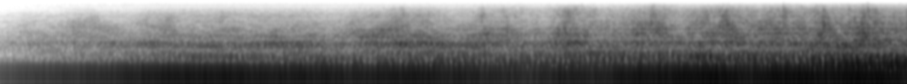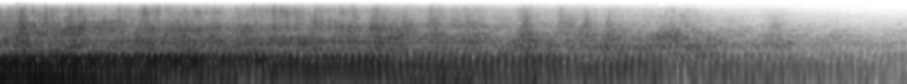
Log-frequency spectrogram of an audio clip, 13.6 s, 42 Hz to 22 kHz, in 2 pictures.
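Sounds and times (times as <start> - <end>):
World War II era propeller plane engine droning: 0.0 - 13.5.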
